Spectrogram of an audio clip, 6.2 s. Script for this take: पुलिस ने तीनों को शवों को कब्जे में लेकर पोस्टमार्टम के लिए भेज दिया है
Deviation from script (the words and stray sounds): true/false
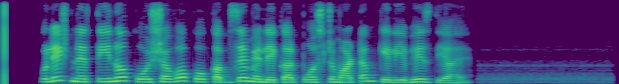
false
